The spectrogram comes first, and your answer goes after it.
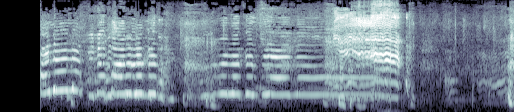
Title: Twin babies crying.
